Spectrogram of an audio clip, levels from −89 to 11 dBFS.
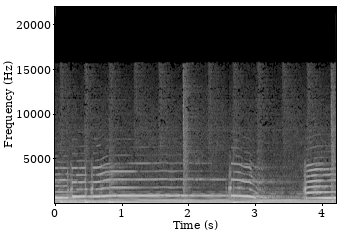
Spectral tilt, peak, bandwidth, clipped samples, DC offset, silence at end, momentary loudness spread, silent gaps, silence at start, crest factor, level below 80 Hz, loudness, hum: -6.5 dB/octave; 0 dBFS; 15.5 kHz; under 0.1%; under 0.1%; 0 s; 6 LU; none; 0 s; 14 dB; -20 dBFS; -15 LUFS; none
